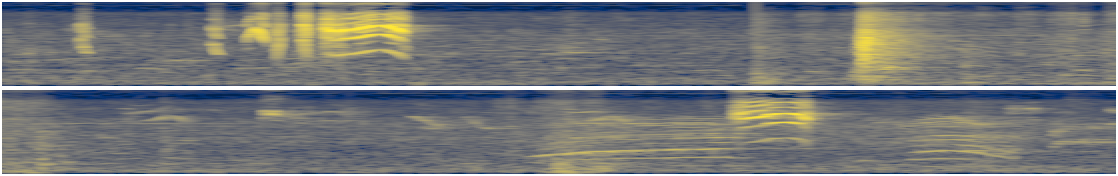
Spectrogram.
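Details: Crested jay calling strongly with other birds chiming in: loud, ringing, stacked notes rising and falling, short clicking chips, a sharp knock and brief noise bursts between phrases, faint voices in the background.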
